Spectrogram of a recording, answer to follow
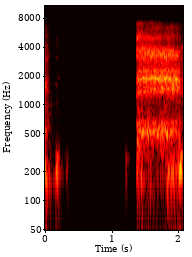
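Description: A man's voice trails off, then there is about a second of dead silence before a steady, breathy intake of breath into a headset microphone, just before he speaks again.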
